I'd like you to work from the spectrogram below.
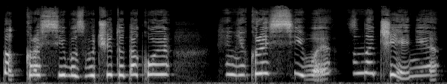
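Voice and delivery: high, sulky creature voice; grumbling little animal; squeaky otter voice. A narrator's reading.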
